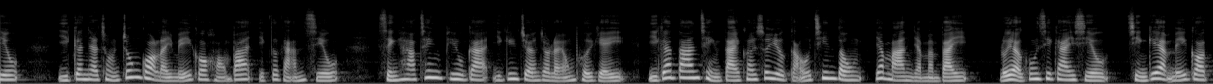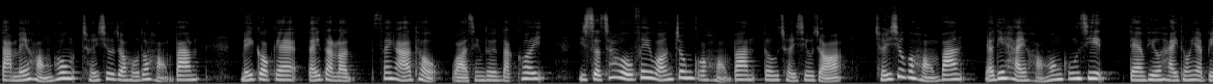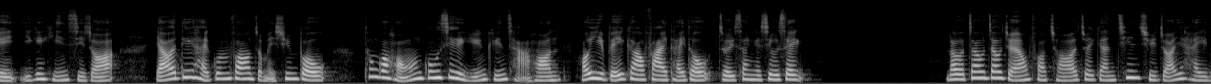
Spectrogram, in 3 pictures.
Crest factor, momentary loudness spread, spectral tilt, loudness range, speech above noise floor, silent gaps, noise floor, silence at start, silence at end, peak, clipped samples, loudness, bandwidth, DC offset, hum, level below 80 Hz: 18 dB; 7 LU; -6 dB/octave; 3 LU; 59 dB; none; -80 dBFS; 0 s; 0 s; -4 dBFS; under 0.1%; -22 LUFS; 15.5 kHz; 0.3%; none; -72 dBFS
